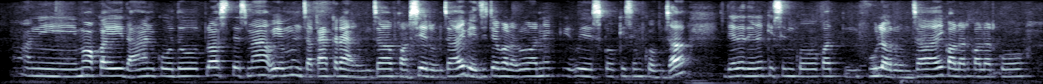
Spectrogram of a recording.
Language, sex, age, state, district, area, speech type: Nepali, female, 30-45, West Bengal, Kalimpong, rural, spontaneous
